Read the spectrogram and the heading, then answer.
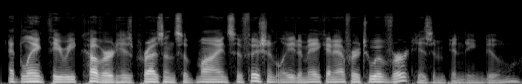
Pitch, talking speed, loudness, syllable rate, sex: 105 Hz, 205 wpm, -19 LUFS, 5.9 syllables/s, male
